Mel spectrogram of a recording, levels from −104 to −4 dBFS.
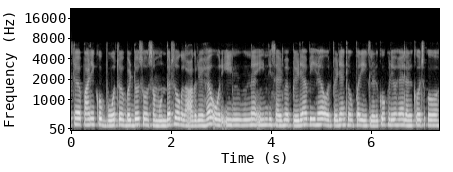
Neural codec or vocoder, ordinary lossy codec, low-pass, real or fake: none; none; 7.2 kHz; real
